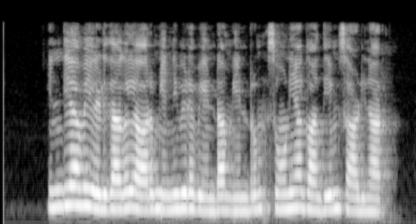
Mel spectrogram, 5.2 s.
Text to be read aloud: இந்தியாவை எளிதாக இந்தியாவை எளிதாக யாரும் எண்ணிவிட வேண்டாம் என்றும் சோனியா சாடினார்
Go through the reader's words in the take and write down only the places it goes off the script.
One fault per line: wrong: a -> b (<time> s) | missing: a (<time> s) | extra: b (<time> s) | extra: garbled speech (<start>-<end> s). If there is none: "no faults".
missing: இந்தியாவை எளிதாக (1.6 s)
extra: காந்தியும் (3.8 s)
